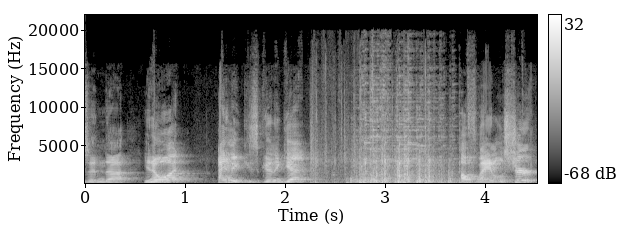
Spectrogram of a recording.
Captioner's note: box jingles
